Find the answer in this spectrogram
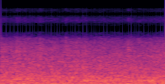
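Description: Steady rushing hiss with a low rumble: the lecture recording's background noise, heard alone in a pause in the talk.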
